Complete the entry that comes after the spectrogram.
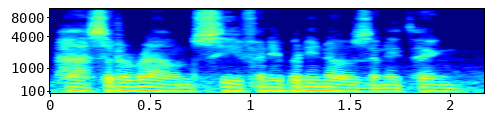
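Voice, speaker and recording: A man acts out a wry, tired demon professor with a fairly low voice. He speaks in measured, drawn-out phrases, as in an intimate roleplay audio drama. Ambient noise sits behind the voice. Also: little pitch movement, close to an everyday voice. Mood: dry, resolved. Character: weary, wry incubus demon professor, male. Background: ambient sound effects.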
